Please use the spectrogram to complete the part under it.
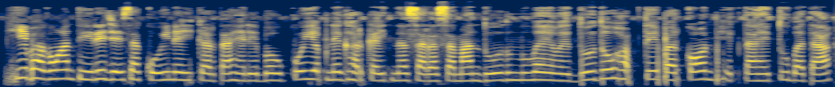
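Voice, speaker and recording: A woman's voice: very high voice, fairly even intonation, brisk, fairly bright tone, no room sound, clean studio sound. A woman voicing a nagging, exasperated old mother-in-law in a cartoon story, scolding and repeating herself. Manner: scolding, repeats words, calls on God. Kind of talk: Hindi cartoon story voice acting.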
